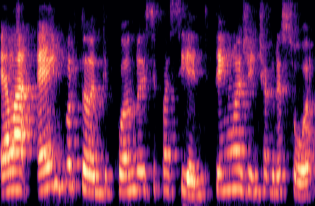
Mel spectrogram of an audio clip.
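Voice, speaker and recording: High in pitch, a woman's bright, sharp voice keeps a moderate pace with ordinary pitch variation. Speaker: university lecturer in audiology. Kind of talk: recorded lecture.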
